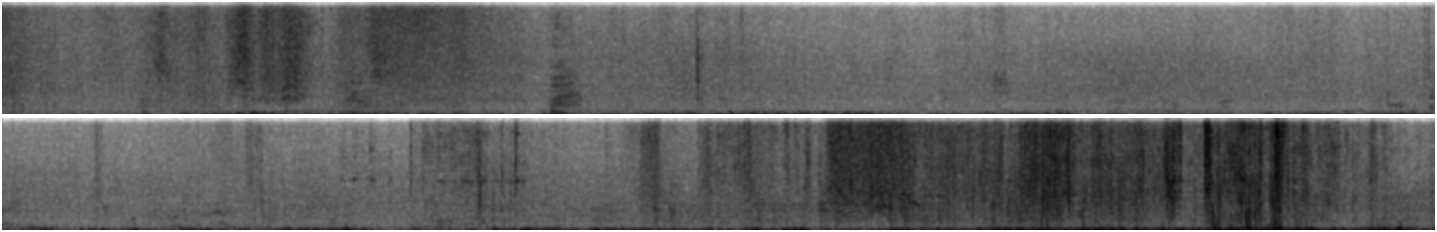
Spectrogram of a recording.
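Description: Jacket fabric rubs and rustles against the microphone.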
